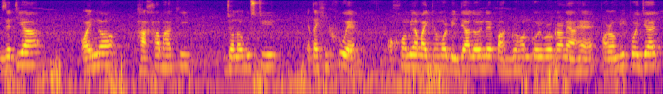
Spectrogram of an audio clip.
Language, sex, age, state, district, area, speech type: Assamese, male, 45-60, Assam, Charaideo, urban, spontaneous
